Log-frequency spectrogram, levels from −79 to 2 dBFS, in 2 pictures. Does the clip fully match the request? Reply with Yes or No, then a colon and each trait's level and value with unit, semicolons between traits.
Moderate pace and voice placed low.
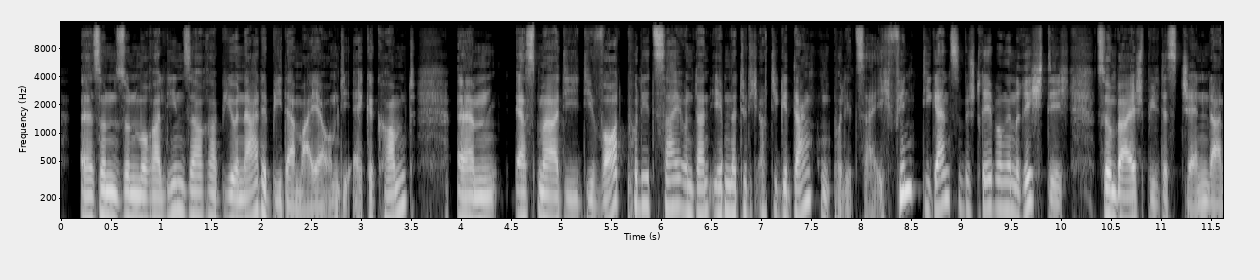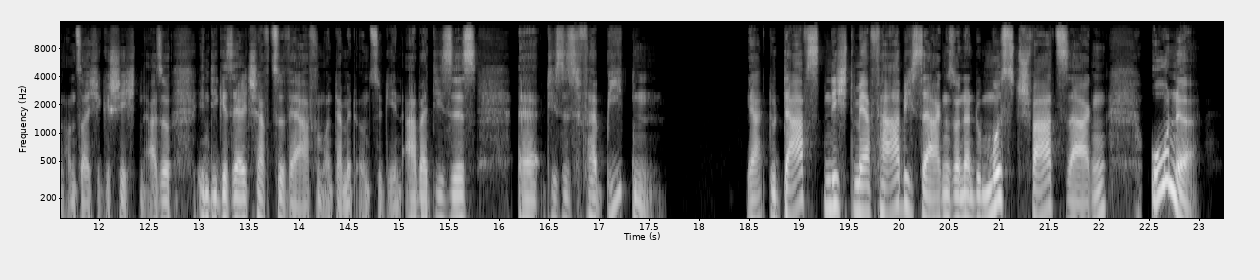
Yes: average, 160 wpm; low, 105 Hz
